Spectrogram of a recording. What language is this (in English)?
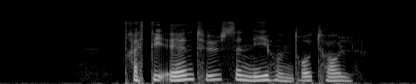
Norwegian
